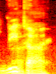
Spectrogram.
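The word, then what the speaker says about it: Vitai: mean his last name is v v-i-t-a-i it's pronounced vitae the first name was multi-multi-syllabic and i i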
